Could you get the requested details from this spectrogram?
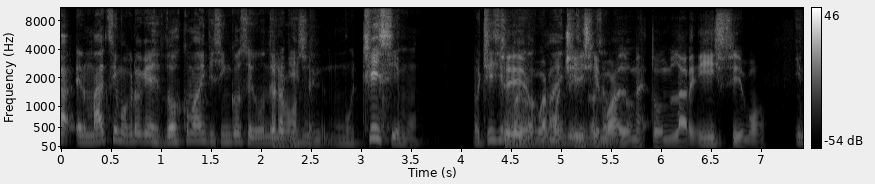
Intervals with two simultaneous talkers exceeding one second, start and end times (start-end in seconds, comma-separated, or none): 4.4-5.8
